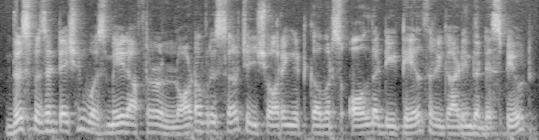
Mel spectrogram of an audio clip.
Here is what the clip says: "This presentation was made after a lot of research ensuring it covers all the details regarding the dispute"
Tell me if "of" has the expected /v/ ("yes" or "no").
yes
